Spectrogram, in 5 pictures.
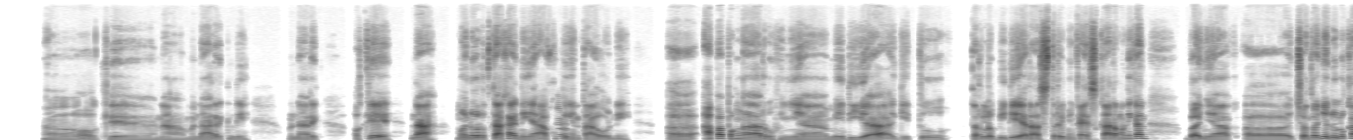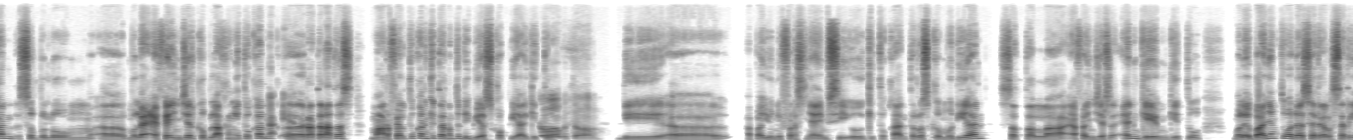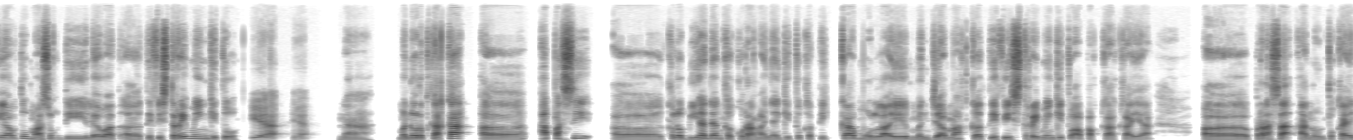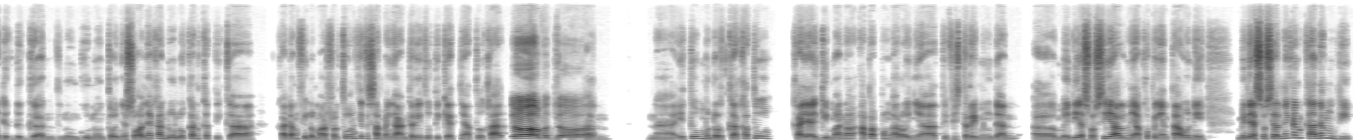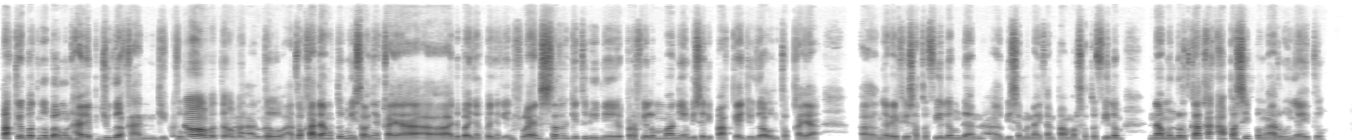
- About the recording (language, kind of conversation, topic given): Indonesian, podcast, Mengapa banyak acara televisi dibuat ulang atau dimulai ulang?
- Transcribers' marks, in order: in English: "streaming"; in English: "universe-nya"; other background noise; in English: "streaming"; in English: "streaming"; in English: "streaming"; in English: "hype"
